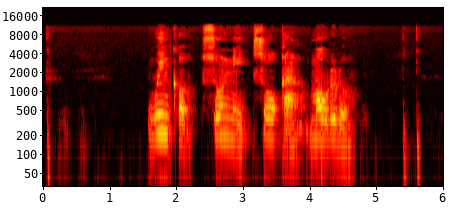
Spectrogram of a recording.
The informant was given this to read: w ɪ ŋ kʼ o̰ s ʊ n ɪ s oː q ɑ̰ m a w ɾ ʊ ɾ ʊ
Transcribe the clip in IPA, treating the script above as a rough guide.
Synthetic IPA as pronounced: w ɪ ŋ kʼ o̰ s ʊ n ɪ s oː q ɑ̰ m a w ɾ ʊ ɾ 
